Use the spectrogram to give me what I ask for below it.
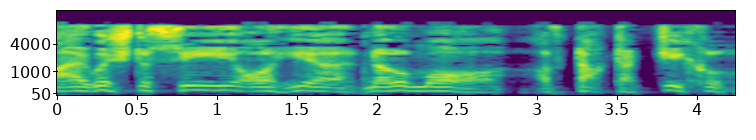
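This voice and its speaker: A man uses a put-on, shaky character voice at medium pitch. He talks at a fairly slow pace with very even loudness. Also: ordinary pitch variation. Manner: loud, unsteady, trembling.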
